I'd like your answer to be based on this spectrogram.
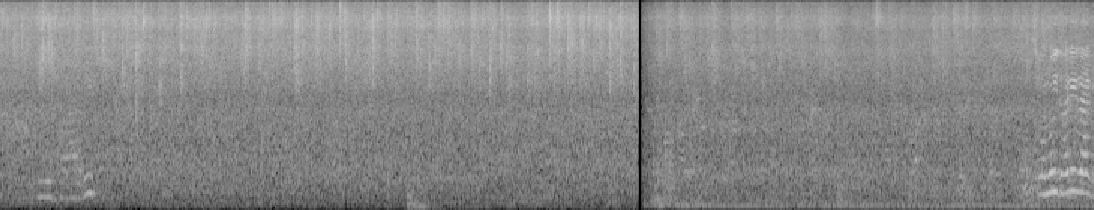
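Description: Heavy rain pours steadily onto surfaces, a loud, dense, continuous hiss of drops close by, with a brief dropout midway and a slight swell near the end.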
